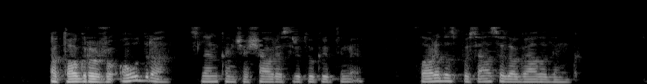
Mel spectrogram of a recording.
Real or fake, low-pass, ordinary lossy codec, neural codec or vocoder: real; 7.2 kHz; MP3, 24 kbps; none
